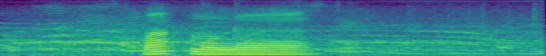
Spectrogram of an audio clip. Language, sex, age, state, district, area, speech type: Santali, male, 45-60, West Bengal, Paschim Bardhaman, urban, spontaneous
